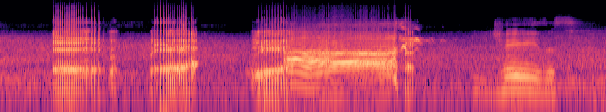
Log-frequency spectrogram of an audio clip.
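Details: Midnight burping: a run of four loud, voiced belches, one long and drawn out; burping.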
